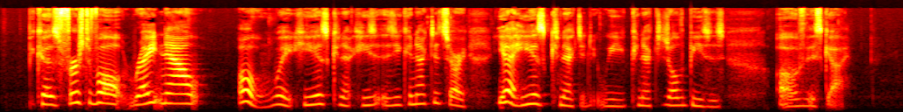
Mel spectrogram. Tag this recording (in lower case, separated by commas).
speech, clicking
